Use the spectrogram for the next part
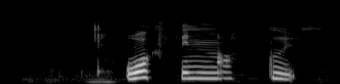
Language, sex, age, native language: Icelandic, male, 8, Icelandic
